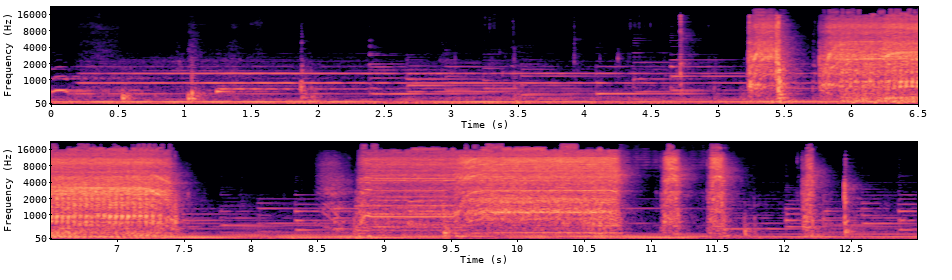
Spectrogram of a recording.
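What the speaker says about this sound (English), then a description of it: "If I was to drill this all the way to here" A power drill whirs loudly in two long bursts, biting into glued jacaranda wood, with short trigger blips and quieter tool handling between them; no talking.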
